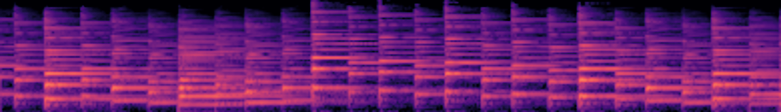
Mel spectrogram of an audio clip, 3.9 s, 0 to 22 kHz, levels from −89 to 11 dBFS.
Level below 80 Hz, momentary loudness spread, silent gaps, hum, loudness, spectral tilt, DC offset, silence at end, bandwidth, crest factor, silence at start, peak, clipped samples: -66 dBFS; 5 LU; none; none; -23 LUFS; 0.5 dB/octave; under 0.1%; 0 s; over 20 kHz; 18 dB; 0 s; -6 dBFS; under 0.1%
